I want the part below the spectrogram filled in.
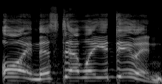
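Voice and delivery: very high, brash, rough British "oi" accent. Discussing accents with another speaker, giving an example in a put-on British accent. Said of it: "British accent".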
